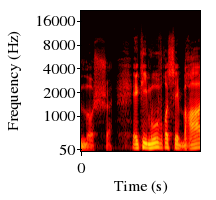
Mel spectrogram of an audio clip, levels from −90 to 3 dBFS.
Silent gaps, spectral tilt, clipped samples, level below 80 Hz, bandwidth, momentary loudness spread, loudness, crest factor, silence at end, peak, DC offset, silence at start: none; -6.5 dB/octave; under 0.1%; -62 dBFS; 11.5 kHz; 20 LU; -32 LUFS; 18 dB; 0 s; -14 dBFS; under 0.1%; 0 s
